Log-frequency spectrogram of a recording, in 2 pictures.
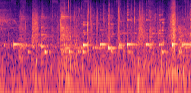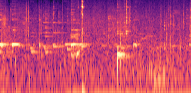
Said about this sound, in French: Florence est en train de procéder aux soins des brebis qu'elle a regroupées donc dans le cortal.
